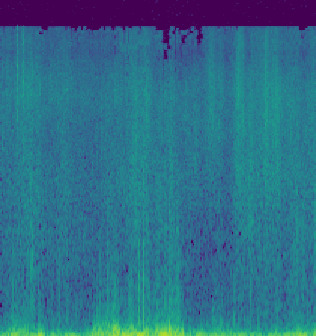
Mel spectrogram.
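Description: Wind buffeting the microphone as a gusty low rumble that swells about a second in, over footsteps on bare rock.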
